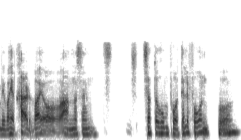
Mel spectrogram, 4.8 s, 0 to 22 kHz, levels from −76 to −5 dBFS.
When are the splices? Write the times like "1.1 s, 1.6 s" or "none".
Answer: none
